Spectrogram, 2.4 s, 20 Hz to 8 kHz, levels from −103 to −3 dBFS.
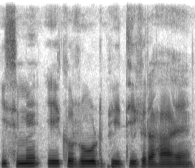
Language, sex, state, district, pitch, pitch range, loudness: Hindi, male, Jharkhand, Deoghar, 120 Hz, 110-125 Hz, -16 LUFS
